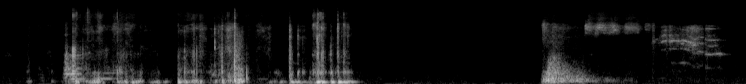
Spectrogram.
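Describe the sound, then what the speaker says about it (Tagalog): A cat meows repeatedly and insistently indoors, several loud calls in quick succession, then a pause before a few more higher, drawn-out meows. "At papasukin ko muna yung pusa, ang ingay niya."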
